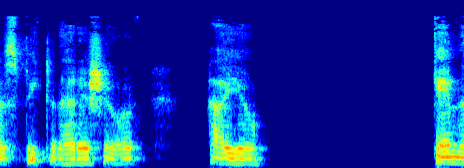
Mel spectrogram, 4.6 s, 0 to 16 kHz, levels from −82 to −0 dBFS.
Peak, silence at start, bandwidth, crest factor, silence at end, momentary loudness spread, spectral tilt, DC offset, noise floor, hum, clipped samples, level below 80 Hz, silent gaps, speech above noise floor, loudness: -6 dBFS; 0 s; 11.5 kHz; 22 dB; 0 s; 11 LU; -4 dB/octave; under 0.1%; -80 dBFS; none; under 0.1%; -68 dBFS; 2.74-2.86 s, 3.48-4.33 s; 54 dB; -27 LUFS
